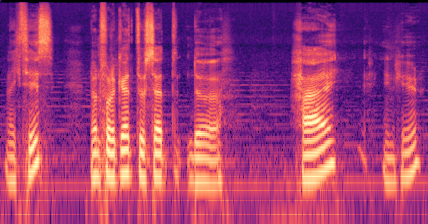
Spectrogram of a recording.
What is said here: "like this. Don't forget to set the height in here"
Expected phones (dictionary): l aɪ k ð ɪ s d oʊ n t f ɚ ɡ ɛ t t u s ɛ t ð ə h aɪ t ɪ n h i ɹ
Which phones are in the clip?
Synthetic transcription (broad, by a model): l aɪ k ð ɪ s d oʊ n t f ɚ ɡ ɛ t t u s ɛ t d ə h aɪ ɪ n h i ɹ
